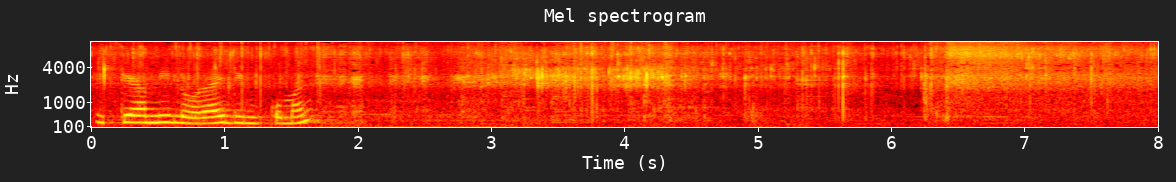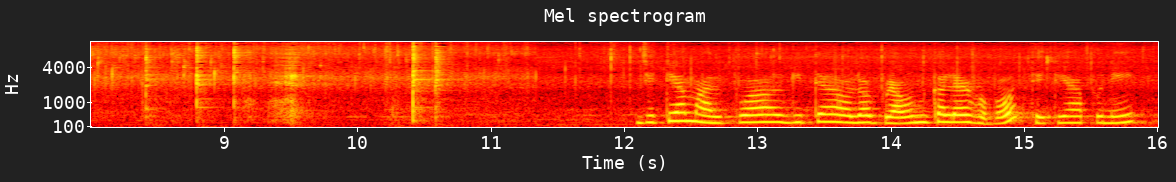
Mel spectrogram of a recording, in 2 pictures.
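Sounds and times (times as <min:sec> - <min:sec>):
fritters sizzling in oil: 0:00.0 - 0:16.0
metal spatula scraping a pan: 0:01.1 - 0:11.4.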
